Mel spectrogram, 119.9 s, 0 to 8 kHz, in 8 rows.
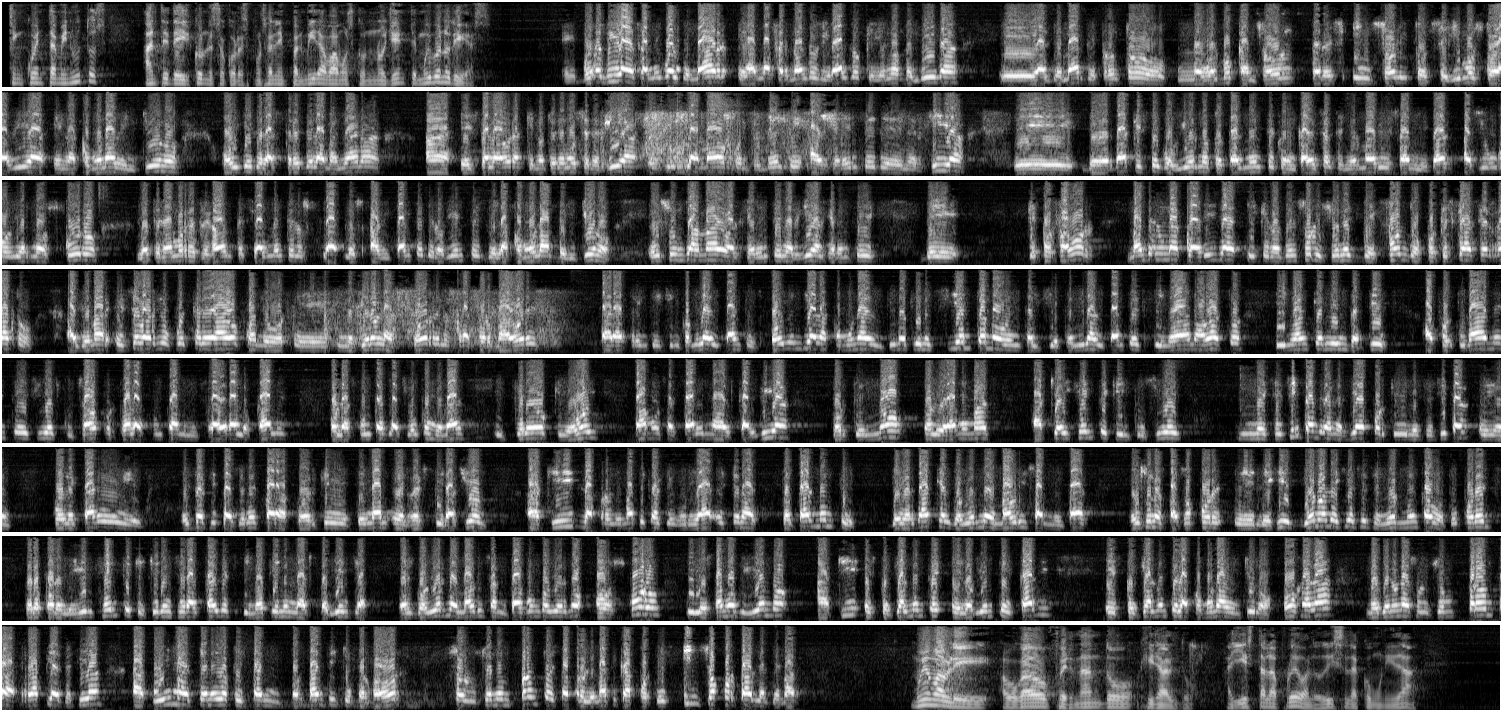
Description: OYENTE RECLAMAN QUE ESTÁN SIN ENERGÍA EN LA COMUNA 21, VIVA LAS NOTICIAS, 649am
Radio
